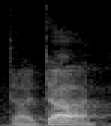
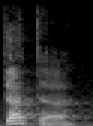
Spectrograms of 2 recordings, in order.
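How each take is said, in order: First: The stress is on the second syllable. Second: The stress is on the first syllable. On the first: This is the iambic meter. "iambic is da da, so unstressed stressed" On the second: This is the trochaic meter. "first one stressed"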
